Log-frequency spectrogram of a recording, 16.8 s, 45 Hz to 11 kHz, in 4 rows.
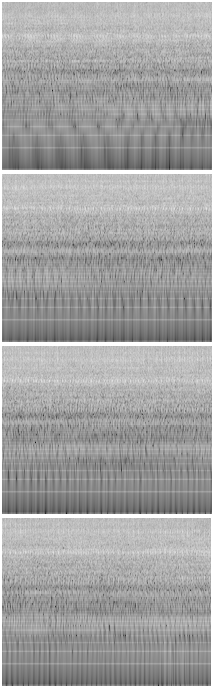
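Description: Kioti CK3510 compact tractor's three-cylinder diesel engine running steadily at low revs.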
